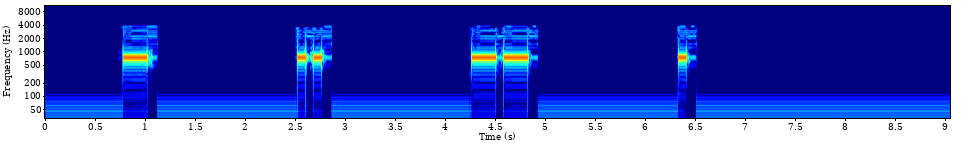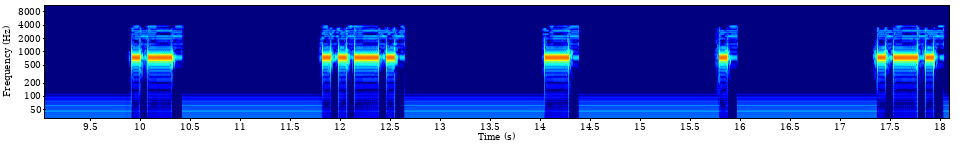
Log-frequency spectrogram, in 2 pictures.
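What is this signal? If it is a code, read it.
Morse code, heard as a keyed tone, about 15 wpm, spaced as for 5 wpm, 750 Hz. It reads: TIME AFTER
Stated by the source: Morse code practice at 5 WPM from KQ2P.COM.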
